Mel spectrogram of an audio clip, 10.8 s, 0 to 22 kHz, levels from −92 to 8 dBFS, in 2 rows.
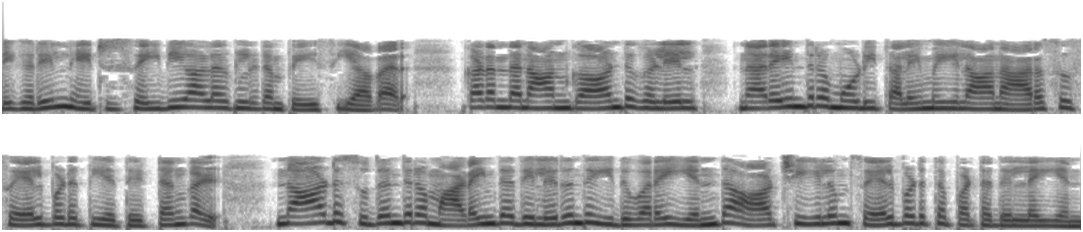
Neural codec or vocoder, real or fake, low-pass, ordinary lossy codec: none; real; 5.4 kHz; none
